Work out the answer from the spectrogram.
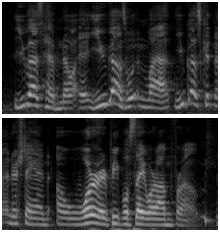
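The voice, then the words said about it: Thick Southern US accent. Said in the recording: “you have the thickest Southern accent we've ever heard ... we have very deep accents”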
